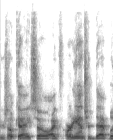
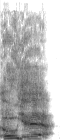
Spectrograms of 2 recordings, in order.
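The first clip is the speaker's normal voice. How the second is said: big, loud, booming screamed yell; 7 semitones higher, 6 dB louder than usual. Recalling an old Kool-Aid commercial, imitating the Kool-Aid scream. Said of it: "starts screaming".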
